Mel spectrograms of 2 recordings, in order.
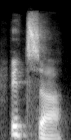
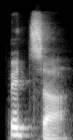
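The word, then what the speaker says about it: pizza: नहीं, वहाँ पर उसका प्रोनाउंसिएशन कुछ इस तरह से होगा कि आपको ज़ की जगह ट का साउंड यहाँ पर हल्का सा निकालना है। पिज़्ज़ा, पिज़्ज़ा, पिज़्ज़ा, आपको इस तरह से कहना है।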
